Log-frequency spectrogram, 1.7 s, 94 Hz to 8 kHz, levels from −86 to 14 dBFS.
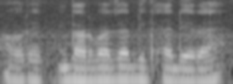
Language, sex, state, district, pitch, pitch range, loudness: Hindi, male, Arunachal Pradesh, Papum Pare, 115 Hz, 110-115 Hz, -16 LUFS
